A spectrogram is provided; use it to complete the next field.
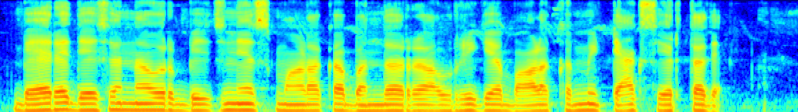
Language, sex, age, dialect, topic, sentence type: Kannada, male, 25-30, Northeastern, banking, statement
